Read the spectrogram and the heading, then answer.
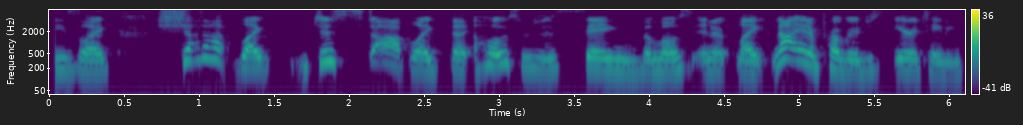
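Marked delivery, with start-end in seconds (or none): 0.7-2.4 higher-pitched mock exasperation; lightly acted frustration; super frustrated. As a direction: imitate a fed-up cook cutting someone off. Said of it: "he's super frustrated".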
